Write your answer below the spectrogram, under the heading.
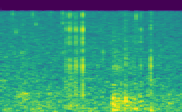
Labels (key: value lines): label: ambient
recorder: HydroMoth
